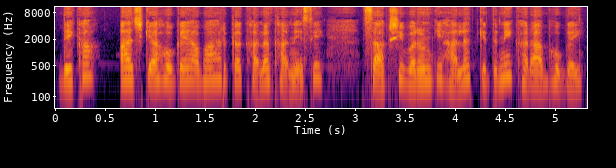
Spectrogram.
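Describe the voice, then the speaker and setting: A woman's voice: mid-range voice, normal speed, dark tone, slightly rough, no echo, studio quality, voice pushed down, lightly acted. A woman voicing a stern, reproachful older mother-in-law in a moral story drama. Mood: scolding. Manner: scolding, reproachful. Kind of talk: acted Hindi moral story dialogue.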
